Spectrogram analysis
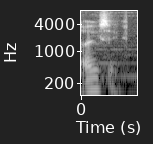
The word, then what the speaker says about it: osu: I feel sad because I feel like it's going to go to OSU before it goes to OS, the proper pronunciation, because there's just so many people that call it OSU at that point.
